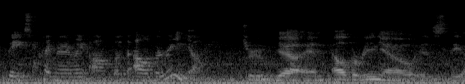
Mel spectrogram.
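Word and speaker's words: Alvarinho: the spanish pronunciation in alvarino a little different spelling same grape is the portuguese pronunciation yeah so vino verd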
